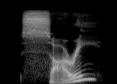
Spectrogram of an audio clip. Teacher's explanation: Just sorry with a rising tone like you're asking a question. · You just raise your voice at the end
